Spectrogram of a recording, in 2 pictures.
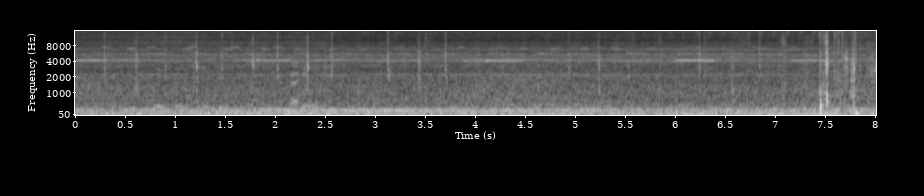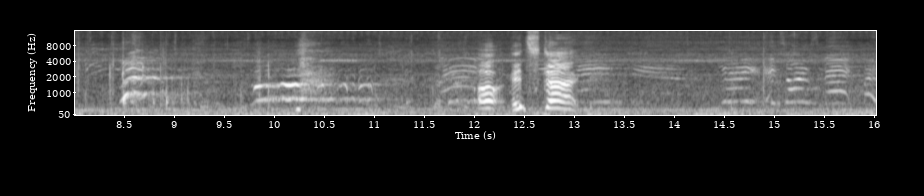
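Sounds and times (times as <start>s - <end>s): faint constant hum: 0.0s - 16.0s.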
